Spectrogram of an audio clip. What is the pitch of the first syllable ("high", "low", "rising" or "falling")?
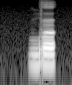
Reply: high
